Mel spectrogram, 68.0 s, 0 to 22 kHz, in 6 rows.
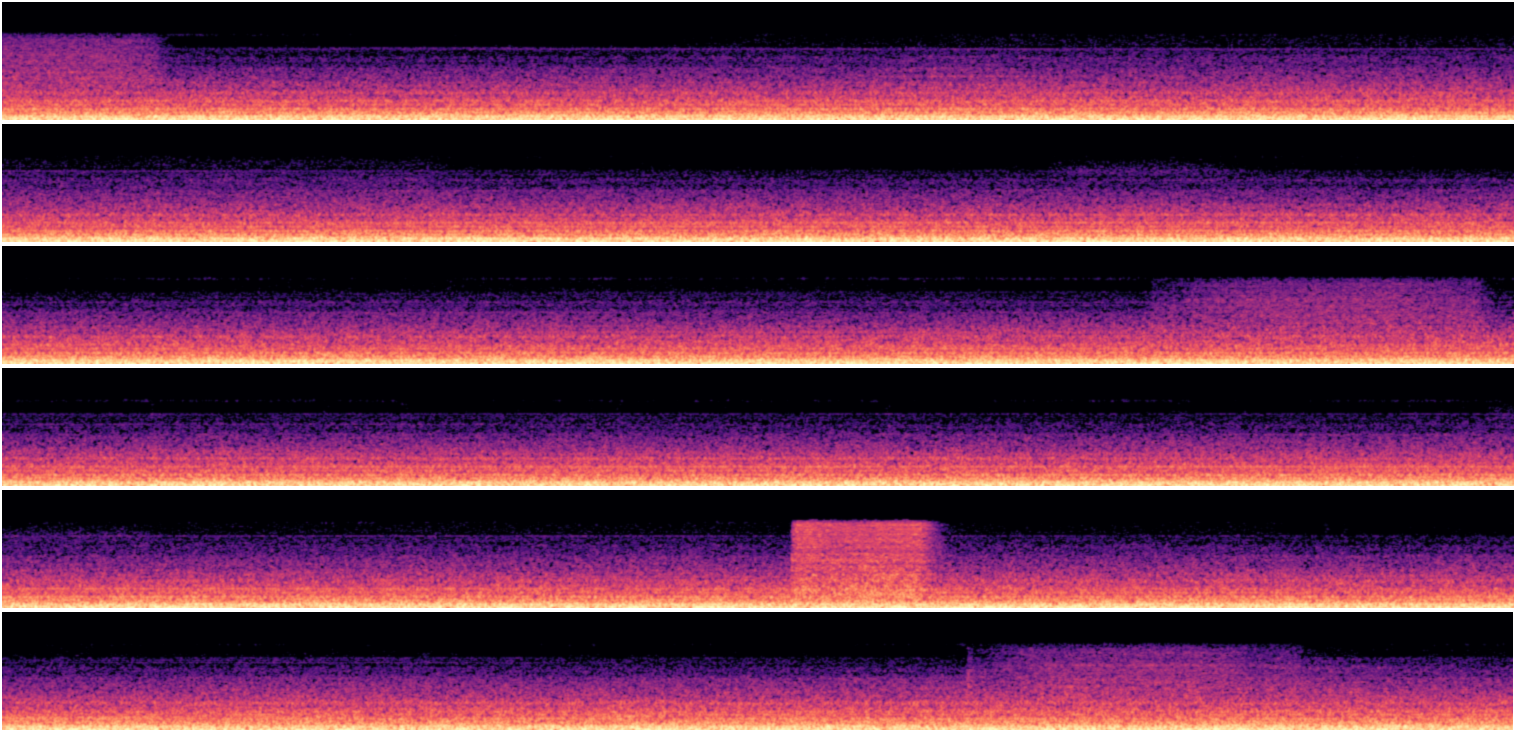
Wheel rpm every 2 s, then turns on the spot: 0, 0, 0, 0, 0, 0, 0, 0, 0, 0, 0, 0, 0, 0, 0, 0, 0, 0, 0, 0, 0, 0, 0, 0, 0, 0, 0, 0, 0, 0, 0, 0, 0, 0.
none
